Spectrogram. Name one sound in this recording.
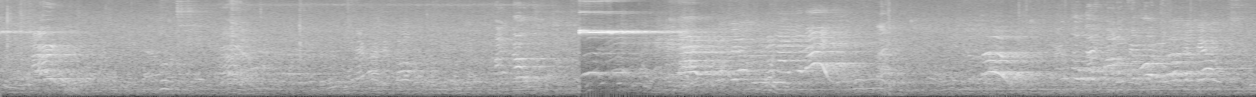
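Voices of men chatter and call out in a large echoing hall.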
